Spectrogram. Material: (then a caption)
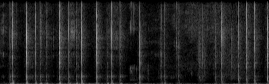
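Glass. Long painted nails tap rapidly on a clear, hollow, bulb-shaped glass bottle with fairy lights inside. The taps are short, sharp clicks with a low knock and a bright tick, dying away almost instantly, with faint crinkly rustling between them.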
